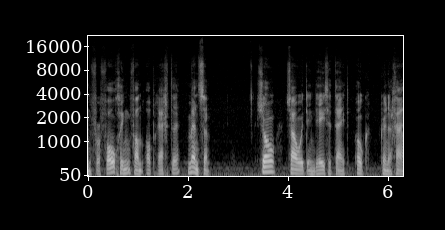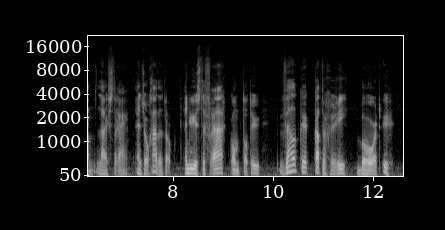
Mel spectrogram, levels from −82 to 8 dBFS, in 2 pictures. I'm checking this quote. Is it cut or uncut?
cut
